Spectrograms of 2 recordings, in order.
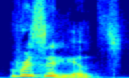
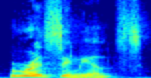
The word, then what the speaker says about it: resilience: financially it's pronounced as resilience here's the breakdown resil ends emphasize the second syllable zil say it with me resilience resilience last but not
